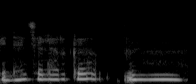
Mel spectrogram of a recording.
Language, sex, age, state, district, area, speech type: Malayalam, female, 18-30, Kerala, Idukki, rural, spontaneous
